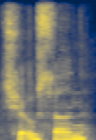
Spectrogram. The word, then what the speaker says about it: Joseon: I think the pronunciation is something like Chosun.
